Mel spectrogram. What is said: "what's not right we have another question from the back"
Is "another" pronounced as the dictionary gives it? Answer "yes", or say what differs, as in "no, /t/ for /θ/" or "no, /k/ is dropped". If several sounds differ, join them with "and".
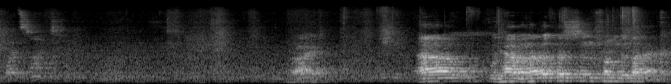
yes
